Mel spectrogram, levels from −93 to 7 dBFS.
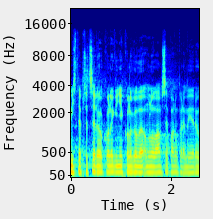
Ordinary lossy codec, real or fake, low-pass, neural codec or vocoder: AAC, 96 kbps; real; 14.4 kHz; none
